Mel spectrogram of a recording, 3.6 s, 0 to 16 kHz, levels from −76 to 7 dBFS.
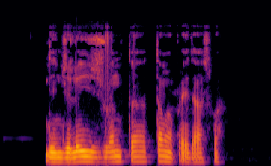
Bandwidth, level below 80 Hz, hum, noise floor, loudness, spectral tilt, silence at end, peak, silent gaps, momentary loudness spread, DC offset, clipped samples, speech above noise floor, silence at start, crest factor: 9.4 kHz; -50 dBFS; none; -74 dBFS; -15 LUFS; -5 dB/octave; 0.7 s; 0 dBFS; none; 10 LU; under 0.1%; under 0.1%; 60 dB; 0.6 s; 16 dB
